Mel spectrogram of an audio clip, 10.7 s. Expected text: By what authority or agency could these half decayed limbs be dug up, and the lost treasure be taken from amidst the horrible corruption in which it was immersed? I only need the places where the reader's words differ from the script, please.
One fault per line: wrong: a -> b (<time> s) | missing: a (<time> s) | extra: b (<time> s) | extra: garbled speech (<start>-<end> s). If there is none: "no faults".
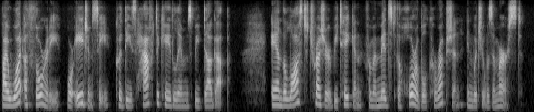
no faults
